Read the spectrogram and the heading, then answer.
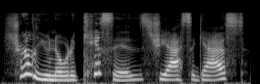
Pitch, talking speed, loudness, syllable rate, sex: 235 Hz, 230 wpm, -16 LUFS, 5.8 syllables/s, female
